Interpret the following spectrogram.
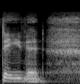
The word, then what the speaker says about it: D4vd: He's like a singer, but his name's The guy David. they found the dead body in his car. Yeah. So Okay. it's spelled D4VD. It's pronounced David.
